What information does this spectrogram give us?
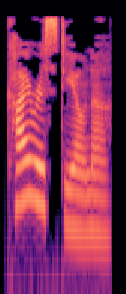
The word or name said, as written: cairistiona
